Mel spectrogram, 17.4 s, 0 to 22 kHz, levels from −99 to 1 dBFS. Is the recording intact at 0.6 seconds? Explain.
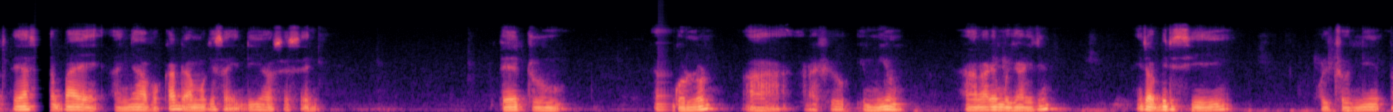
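No. Between 0.43 and 0.65 s, right after "pee iaas", the sound smears into a fading buzz, drops to about 120 ms of silence, and resumes at "baye anya avocado" with material gone. This is likely a long network dropout: about 200 ms never arrived, and the receiver filled the gap.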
